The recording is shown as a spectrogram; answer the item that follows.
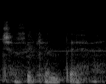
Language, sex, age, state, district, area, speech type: Hindi, male, 30-45, Bihar, Vaishali, urban, spontaneous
